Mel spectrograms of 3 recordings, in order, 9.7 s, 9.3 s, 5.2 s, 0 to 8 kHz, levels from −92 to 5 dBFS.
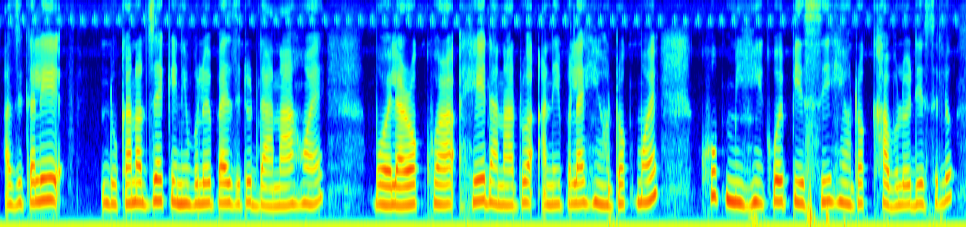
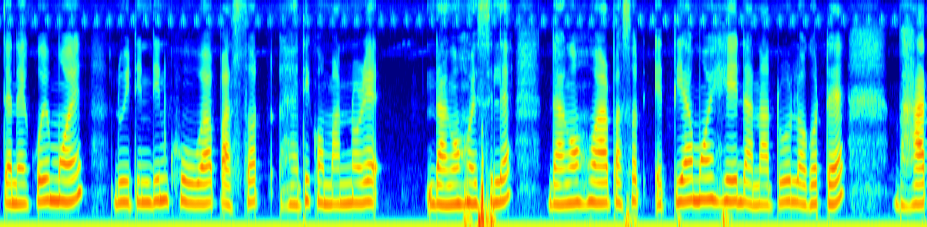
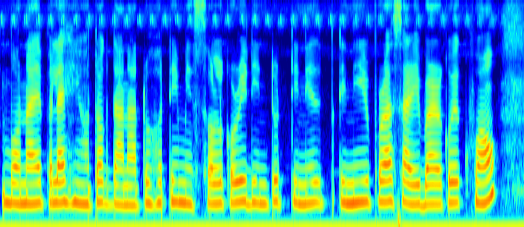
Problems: background sounds at intervals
